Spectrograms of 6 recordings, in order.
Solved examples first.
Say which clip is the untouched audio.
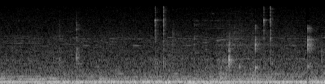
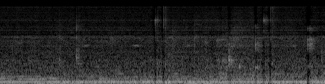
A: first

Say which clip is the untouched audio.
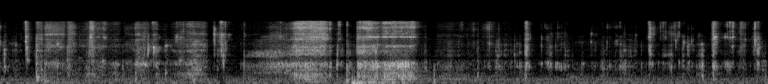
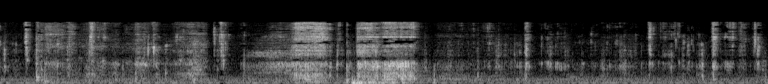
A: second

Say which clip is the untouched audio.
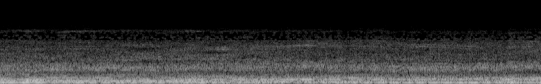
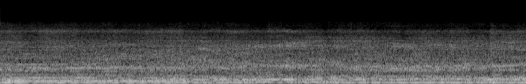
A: first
